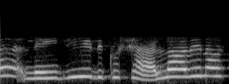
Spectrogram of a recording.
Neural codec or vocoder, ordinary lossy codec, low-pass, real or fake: none; none; 3.6 kHz; real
